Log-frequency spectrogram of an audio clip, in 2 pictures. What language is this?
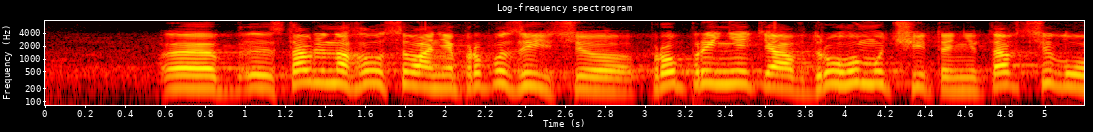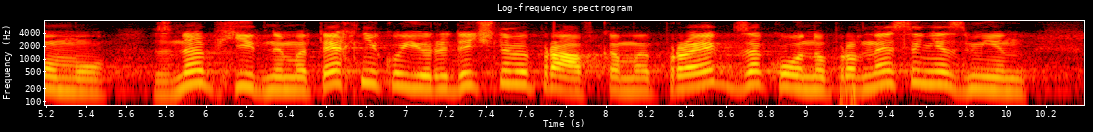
Ukrainian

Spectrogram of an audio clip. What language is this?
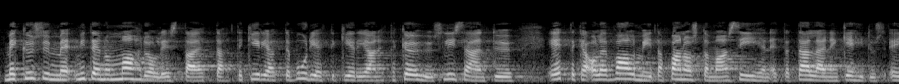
Finnish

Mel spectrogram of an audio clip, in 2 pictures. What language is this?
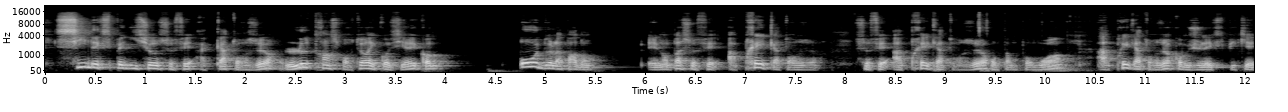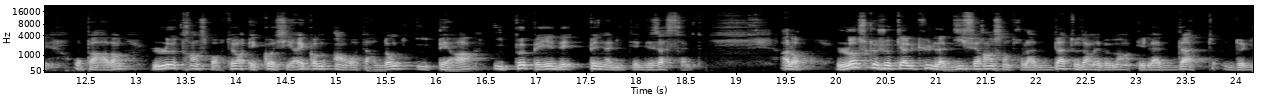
French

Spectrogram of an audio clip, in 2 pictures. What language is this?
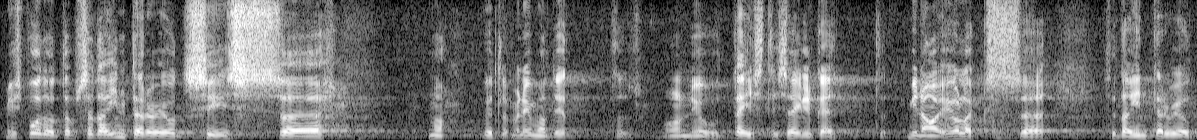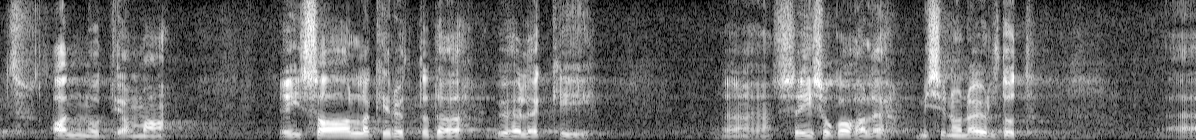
Estonian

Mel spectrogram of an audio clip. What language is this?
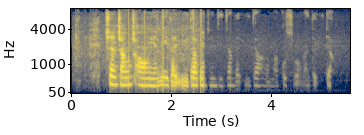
Chinese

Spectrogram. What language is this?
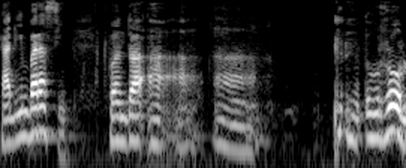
Portuguese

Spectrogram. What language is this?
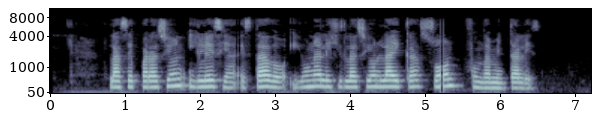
Spanish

